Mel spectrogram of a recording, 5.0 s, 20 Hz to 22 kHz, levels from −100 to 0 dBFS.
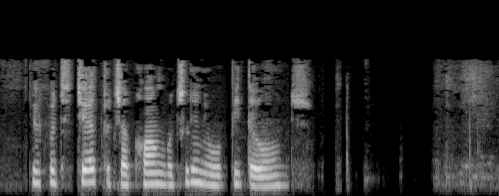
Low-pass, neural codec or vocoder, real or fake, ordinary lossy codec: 7.2 kHz; none; real; MP3, 32 kbps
